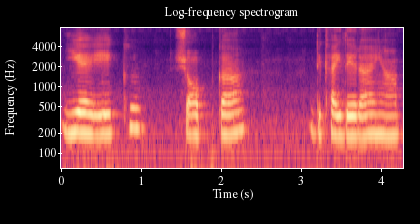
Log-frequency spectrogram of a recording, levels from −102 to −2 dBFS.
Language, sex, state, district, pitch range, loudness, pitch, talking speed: Hindi, female, Gujarat, Valsad, 190-205 Hz, -16 LUFS, 195 Hz, 155 wpm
